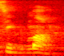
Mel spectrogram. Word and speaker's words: sigma: In Greek alphabets, this symbol is called sigma. Okay, we will also introduce a tool in which this thing will be clarified, clearly mentioned that this symbol is pronounced as sigma.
